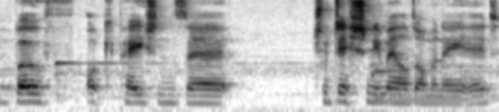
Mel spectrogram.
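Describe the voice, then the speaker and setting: A woman's fairly low voice in a Geordie accent, at a moderate pace with ordinary pitch variation and music in the background. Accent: Geordie (Tyneside). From northern England, Newcastle (Gosforth). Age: 30s. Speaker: butcher. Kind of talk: documentary interview. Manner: hesitant, with fillers.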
